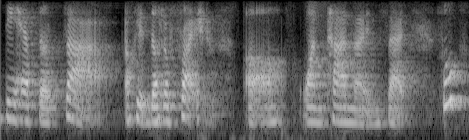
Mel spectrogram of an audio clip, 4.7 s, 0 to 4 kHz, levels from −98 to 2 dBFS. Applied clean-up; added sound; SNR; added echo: neural separator model SepFormer DNS4.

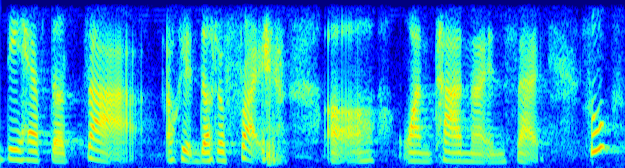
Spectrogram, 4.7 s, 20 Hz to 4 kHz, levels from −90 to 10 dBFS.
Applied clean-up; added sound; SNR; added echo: none; none; none; none.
